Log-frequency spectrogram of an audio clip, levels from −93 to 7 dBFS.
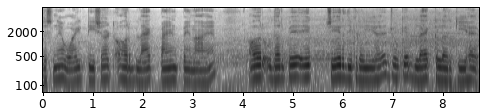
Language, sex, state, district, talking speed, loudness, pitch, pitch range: Hindi, male, Haryana, Charkhi Dadri, 150 wpm, -16 LUFS, 135 Hz, 125-145 Hz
